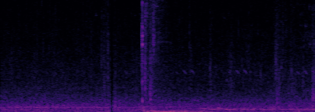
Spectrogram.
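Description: A game menu closes with a soft click.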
